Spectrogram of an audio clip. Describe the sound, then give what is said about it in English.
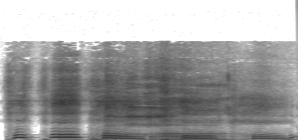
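Pigeons cooing, a run of soft, throaty warbling notes repeating in quick succession, fairly loud and clear with no voices over them. “when the pigeons are up.”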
